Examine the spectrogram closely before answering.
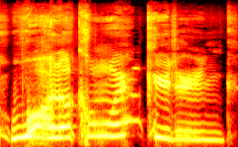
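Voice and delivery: high, slow, loud goofy exclamation; mock amazement. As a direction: ham up the surprise. Character marvels at coincidence.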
